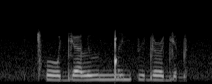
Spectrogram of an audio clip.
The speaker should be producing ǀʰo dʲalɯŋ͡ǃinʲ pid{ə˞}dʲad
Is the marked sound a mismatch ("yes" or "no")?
no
